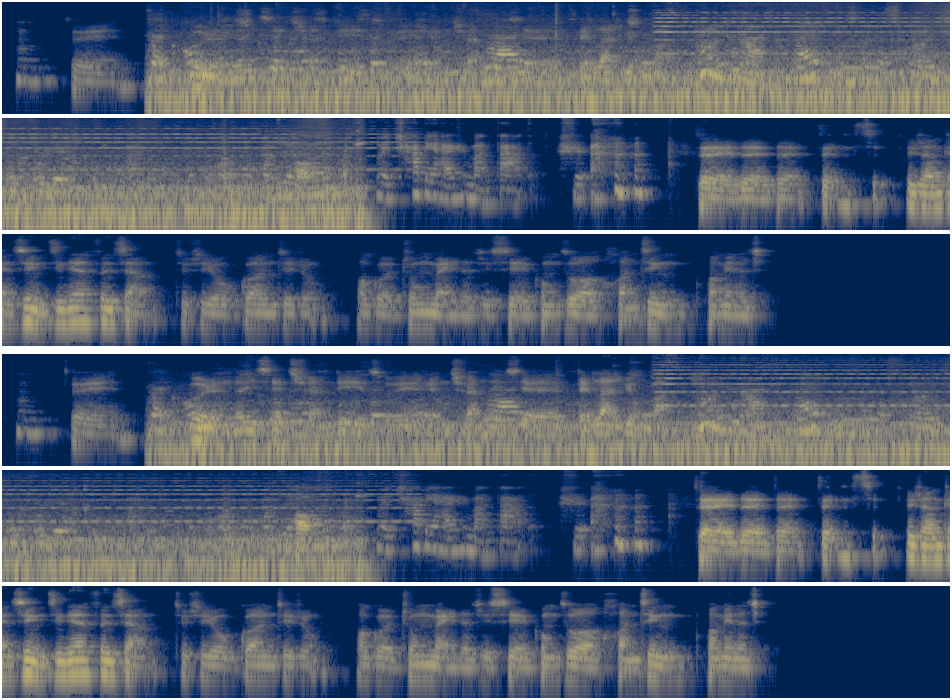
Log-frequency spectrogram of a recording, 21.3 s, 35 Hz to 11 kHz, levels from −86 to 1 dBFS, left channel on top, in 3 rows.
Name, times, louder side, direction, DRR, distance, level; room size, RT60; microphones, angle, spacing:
voice 1, 0.5-1.0 1.4-5.4 9.3-9.5 12.3-16.6 16.9-19.9, right 3 dB, 85° right, 0.8 m, -32 dB
sound 1, 1.1-9.8, left 3 dB, 80° left, 0.7 m, -31 dB
Bowed string instrument, 4.9-10.3, left 2 dB, 15° right, 1.9 m, -40 dB
Drum, 5.6-8.0, equal, 35° right, 1.5 m, -47 dB
voice 2, 6.0-6.6 7.8-8.2 8.7-9.6 9.9-12.0, left 2 dB, 45° left, 1.2 m, -39 dB
7.4 x 3.4 x 4.3 m
head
